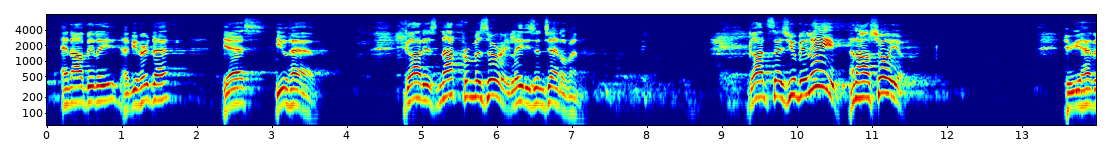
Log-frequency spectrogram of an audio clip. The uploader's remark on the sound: Special Easter Sunday sermon, preached live by Dr. At Calvary Baptist Church, New York City.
